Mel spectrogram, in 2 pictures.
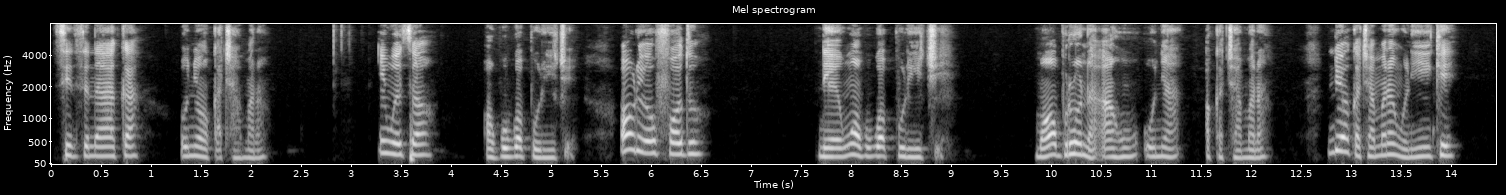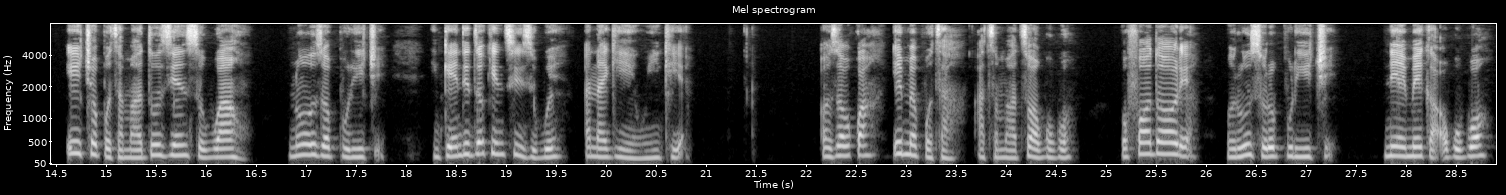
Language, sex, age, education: Igbo, female, 15-29, tertiary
